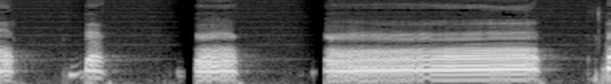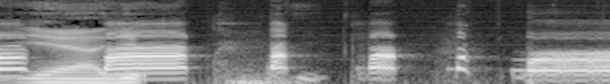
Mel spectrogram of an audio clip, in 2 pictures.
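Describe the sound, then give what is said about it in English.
A person imitates a chicken, with clucking bursts and a long, strained, drawn-out screech in the middle, loud, followed by a few more clucks and a brief spoken word. “But out of all the, out of the chicken noises I've heard, I've never felt like people get it right because they always miss that like that screech that they always have that they're drug out.”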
